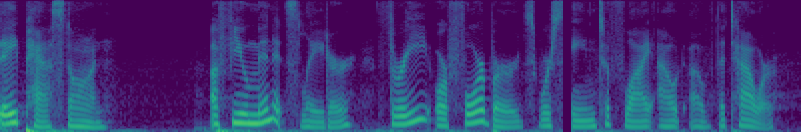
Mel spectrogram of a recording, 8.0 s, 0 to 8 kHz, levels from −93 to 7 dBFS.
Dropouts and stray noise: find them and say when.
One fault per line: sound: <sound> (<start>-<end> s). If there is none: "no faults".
sound: dropout (5.6-5.7 s)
